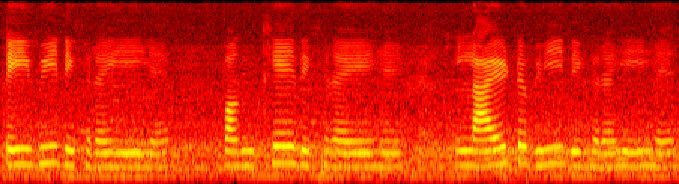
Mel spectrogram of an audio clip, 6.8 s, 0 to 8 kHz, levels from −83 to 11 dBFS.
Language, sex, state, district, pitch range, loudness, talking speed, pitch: Hindi, female, Madhya Pradesh, Dhar, 190-215 Hz, -19 LUFS, 115 wpm, 200 Hz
